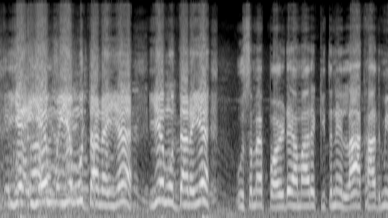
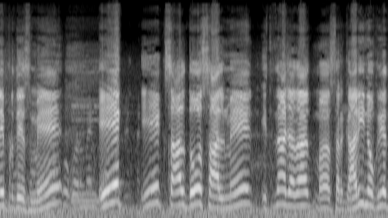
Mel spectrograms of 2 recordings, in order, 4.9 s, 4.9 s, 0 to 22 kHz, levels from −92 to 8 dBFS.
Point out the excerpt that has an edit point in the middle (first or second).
first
